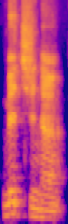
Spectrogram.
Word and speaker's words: Myitkyina: Uh, Myitkyina, I think that's the correct pronunciation.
